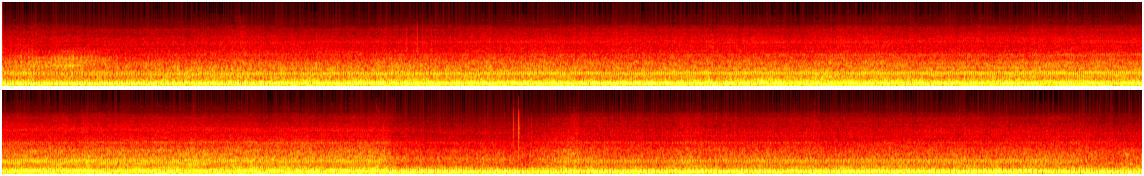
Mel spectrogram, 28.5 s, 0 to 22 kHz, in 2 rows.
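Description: Kawasaki ER-6n's 649 cc parallel-twin engine running steadily at cruising speed while riding, with a steady tone over the engine's low drone. About two-thirds of the way through the engine note shifts, then runs steadily again.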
